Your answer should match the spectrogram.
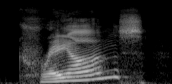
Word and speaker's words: crayon: It is crayon. – Yes. That's how I pronounce it, too.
